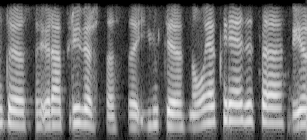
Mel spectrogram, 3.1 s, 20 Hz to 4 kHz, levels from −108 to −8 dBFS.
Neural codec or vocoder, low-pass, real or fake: none; 3.6 kHz; real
